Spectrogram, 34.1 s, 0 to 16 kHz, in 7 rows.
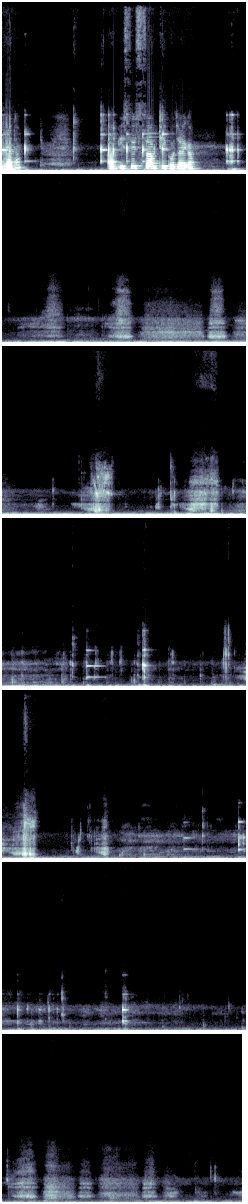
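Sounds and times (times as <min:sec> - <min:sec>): utensil clinking against a bowl: 0:01.4 - 0:03.4, 0:16.0 - 0:17.8, 0:23.0 - 0:25.8, 0:26.4 - 0:27.4
person slurping: 0:11.3 - 0:12.1, 0:19.5 - 0:20.3.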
